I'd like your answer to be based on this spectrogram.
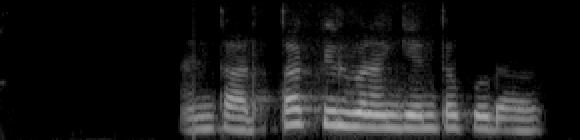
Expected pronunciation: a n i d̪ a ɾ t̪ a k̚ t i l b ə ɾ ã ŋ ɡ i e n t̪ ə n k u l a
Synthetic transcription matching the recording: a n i t̪ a ɾ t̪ a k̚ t i l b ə ɾ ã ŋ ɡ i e n t̪ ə k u ɽ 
